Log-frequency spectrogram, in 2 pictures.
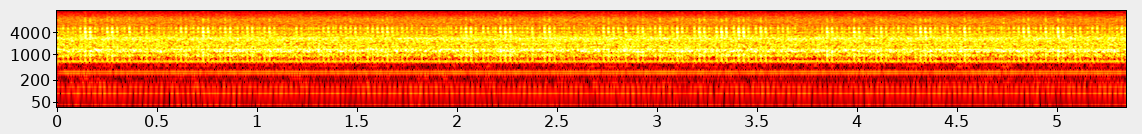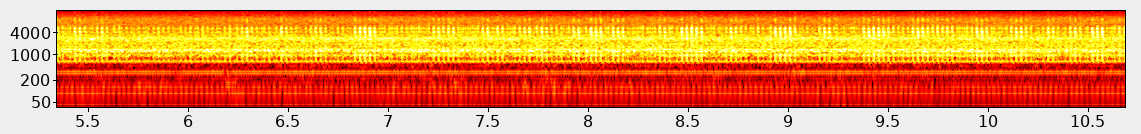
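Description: Steady electrical hum with two constant tones over a low hiss, unchanging throughout.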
